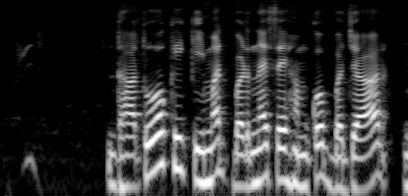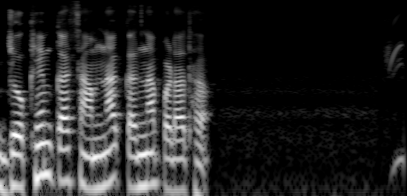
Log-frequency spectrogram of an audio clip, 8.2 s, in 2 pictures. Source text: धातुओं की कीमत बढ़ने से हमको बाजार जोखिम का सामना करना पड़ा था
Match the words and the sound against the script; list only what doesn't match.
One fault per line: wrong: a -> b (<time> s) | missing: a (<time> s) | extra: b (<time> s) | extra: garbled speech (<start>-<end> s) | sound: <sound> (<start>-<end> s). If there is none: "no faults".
no faults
